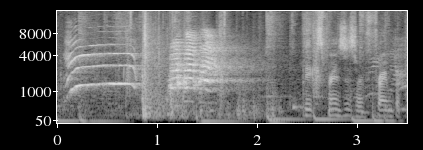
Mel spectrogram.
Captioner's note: child screaming, laughing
